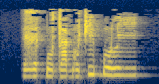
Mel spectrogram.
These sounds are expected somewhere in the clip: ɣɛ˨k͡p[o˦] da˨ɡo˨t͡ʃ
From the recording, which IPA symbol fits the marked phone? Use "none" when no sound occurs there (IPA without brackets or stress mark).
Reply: o˨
